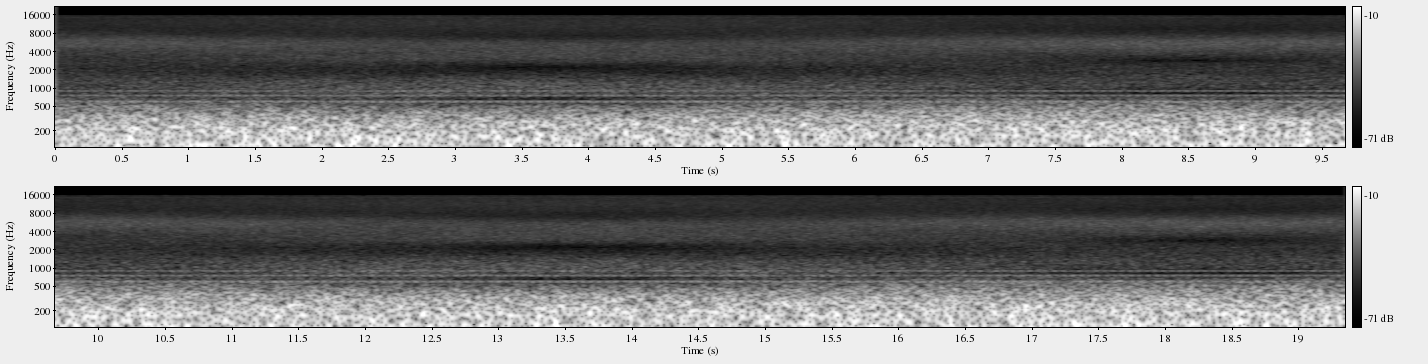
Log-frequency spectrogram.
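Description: Monroe Institute Hemi-Sync meditation soundtrack: a steady low rushing noise with a few faint held tones, its upper hiss swelling and ebbing slowly about every five seconds.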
